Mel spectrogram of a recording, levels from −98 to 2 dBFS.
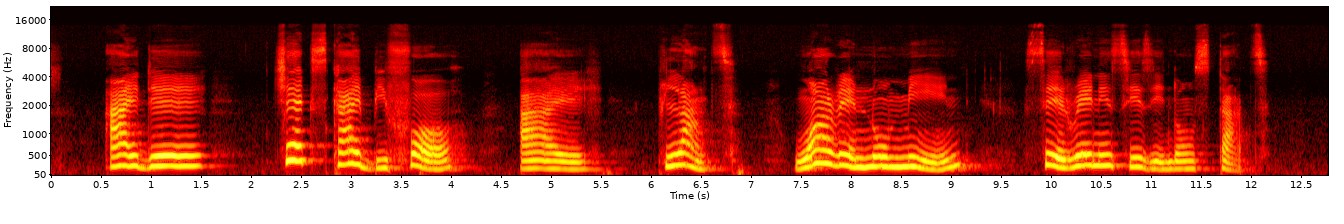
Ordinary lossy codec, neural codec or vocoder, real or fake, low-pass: none; vocoder, 44.1 kHz, 128 mel bands every 512 samples, BigVGAN v2; fake; 14.4 kHz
